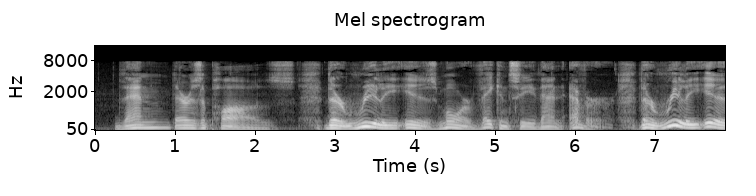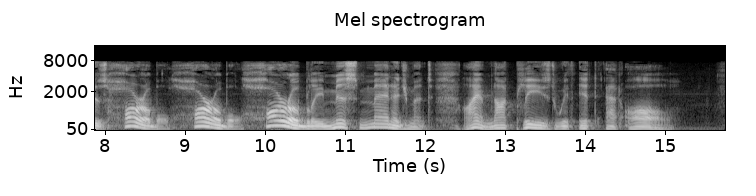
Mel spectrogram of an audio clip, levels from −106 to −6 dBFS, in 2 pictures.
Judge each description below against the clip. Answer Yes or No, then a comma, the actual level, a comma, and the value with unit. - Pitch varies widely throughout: Yes, wide, 6.4 semitones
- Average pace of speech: No, slow, 105 wpm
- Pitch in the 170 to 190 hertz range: No, low, 110 Hz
